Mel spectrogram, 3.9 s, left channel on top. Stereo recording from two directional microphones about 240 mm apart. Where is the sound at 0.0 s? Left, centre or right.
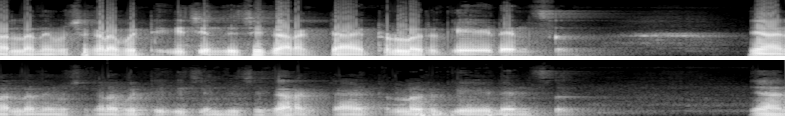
Left.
